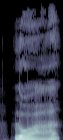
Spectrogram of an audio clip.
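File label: "luan", third tone, pinyin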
